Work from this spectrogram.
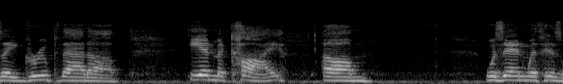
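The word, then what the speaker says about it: MacKaye: a new band with Ian Makai which that is the proper way to say his name I've been saying Ian McKay for years um but I guess yeah I guess I guess Makai is the right way to say it just like I've been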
